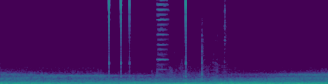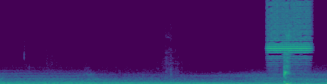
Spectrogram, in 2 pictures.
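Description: A low spaceship engine hum rumbles steadily.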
